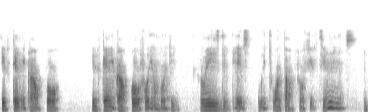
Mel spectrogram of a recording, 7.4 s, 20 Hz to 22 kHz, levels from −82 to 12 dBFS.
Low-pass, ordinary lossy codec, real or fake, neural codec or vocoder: 7.2 kHz; none; fake; autoencoder, 22.05 kHz, a latent of 192 numbers a frame, VITS, trained on one speaker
